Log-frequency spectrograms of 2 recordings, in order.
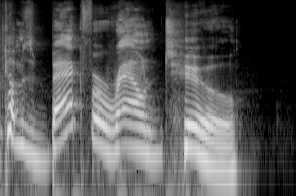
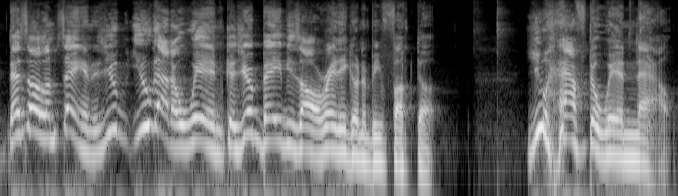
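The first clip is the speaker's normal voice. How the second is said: ordinary talk, nothing marked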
